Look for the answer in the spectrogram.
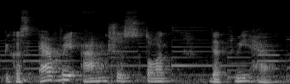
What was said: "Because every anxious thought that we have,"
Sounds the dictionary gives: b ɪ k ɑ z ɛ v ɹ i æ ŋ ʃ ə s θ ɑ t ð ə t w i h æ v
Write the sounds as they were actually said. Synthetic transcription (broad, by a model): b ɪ k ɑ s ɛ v ɹ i æ ŋ ʃ ə s t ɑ t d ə t w i h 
